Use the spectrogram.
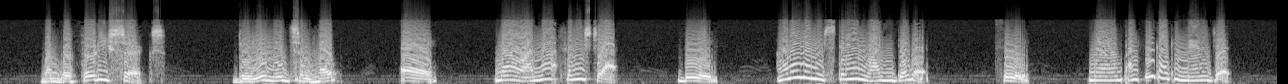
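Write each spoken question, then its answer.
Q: Do you need some help?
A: C: No, I think I can manage it.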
